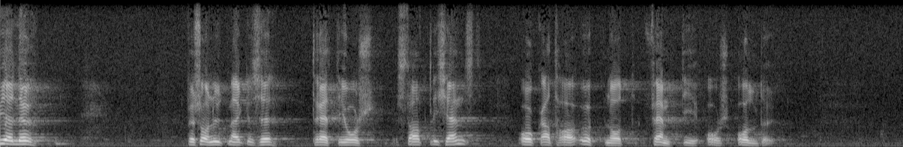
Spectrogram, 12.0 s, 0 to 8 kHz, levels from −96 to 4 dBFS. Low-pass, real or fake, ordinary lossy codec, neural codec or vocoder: none; real; none; none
